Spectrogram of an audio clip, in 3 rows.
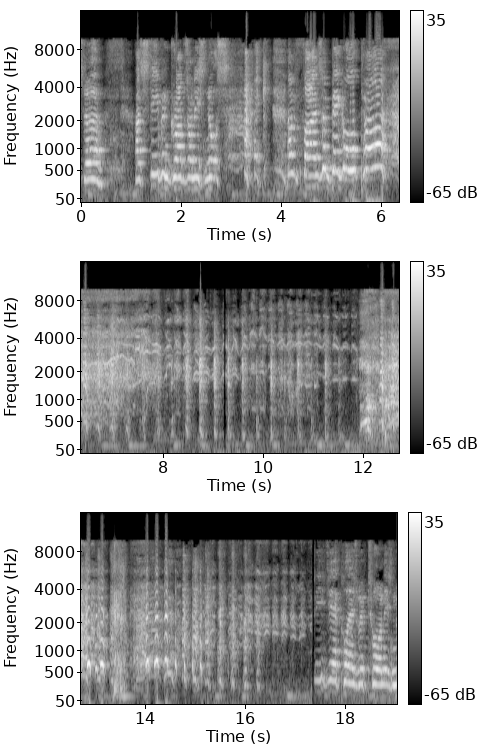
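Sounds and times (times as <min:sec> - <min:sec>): people laughing hard: 0:06.1 - 0:17.4.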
